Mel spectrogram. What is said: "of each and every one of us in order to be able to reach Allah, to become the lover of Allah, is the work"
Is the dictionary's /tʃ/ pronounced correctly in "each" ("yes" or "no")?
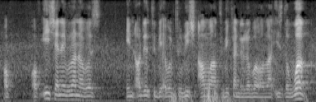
yes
